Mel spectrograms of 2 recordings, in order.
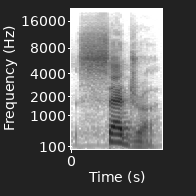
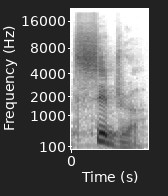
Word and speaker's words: Sedra: The truth is, a better word for the weekly Torah portion is Sedra. Some people pronounce it Sidra.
